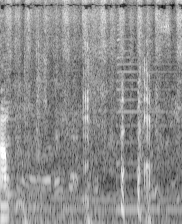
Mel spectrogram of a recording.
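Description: Pigs grunting: about four short, falling grunts in quick succession, starting about a second in, over a faint steady low hum.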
